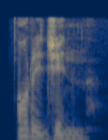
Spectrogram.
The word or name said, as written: origin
